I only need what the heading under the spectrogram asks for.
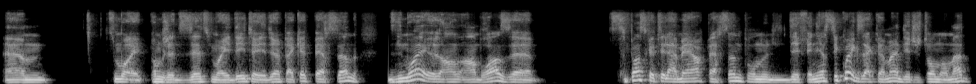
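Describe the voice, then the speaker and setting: Laughing Québécois host. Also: male voice, mid-range voice, fairly quick. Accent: Québécois French. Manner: friendly, laughs often, many fillers. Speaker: podcast host. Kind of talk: casual interview.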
